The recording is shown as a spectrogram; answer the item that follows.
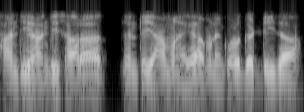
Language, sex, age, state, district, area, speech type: Punjabi, male, 30-45, Punjab, Fatehgarh Sahib, rural, conversation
